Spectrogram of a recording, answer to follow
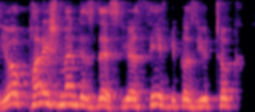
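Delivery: mock-stern verdict called out loudly; affectionate mock scolding. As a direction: pass playful sentence, high and loud. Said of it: "not rebuke, but out of affection, just to tease".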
